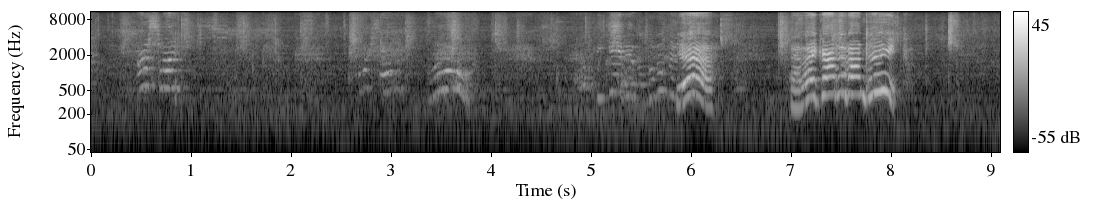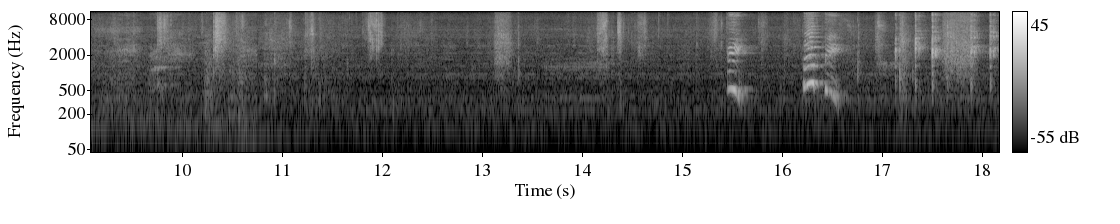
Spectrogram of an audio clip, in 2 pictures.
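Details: Ten-week-old Cardigan Welsh Corgi puppies indoors give a few rising-falling whiny yelps, clustered in a burst of several sharp cries midway, with later short squeaks, while people talk and call to them throughout.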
